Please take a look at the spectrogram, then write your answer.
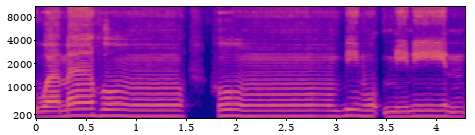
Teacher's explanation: Sedangkan mim sukun bertemu ba itu ditahan ya, didengungkan dan juga disamarkan, diikhfakan secara bacanya. Jadi tidak dirapatkan. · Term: ikhfa syafawi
